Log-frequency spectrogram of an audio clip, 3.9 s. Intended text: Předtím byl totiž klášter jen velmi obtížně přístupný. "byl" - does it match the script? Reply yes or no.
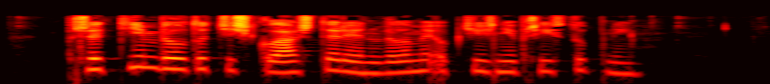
yes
